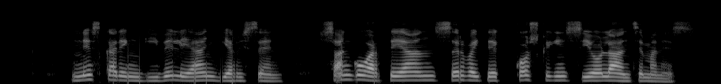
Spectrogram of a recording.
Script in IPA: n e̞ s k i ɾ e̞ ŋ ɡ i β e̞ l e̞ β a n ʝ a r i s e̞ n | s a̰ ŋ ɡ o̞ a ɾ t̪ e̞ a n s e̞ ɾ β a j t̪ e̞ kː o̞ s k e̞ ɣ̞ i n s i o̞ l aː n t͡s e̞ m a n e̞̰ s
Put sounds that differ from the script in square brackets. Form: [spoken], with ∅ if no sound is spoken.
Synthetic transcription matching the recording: n e̞ s k [a] ɾ e̞ ŋ ɡ i β e̞ l e̞ [∅] a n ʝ a r i s e̞ n | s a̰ ŋ ɡ o̞ a ɾ t̪ e̞ a n s e̞ ɾ β a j t̪ e̞ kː o̞ s k e̞ ɣ̞ i n s i o̞ l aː n t͡s e̞ m a n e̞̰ s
